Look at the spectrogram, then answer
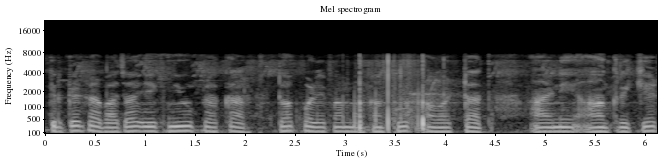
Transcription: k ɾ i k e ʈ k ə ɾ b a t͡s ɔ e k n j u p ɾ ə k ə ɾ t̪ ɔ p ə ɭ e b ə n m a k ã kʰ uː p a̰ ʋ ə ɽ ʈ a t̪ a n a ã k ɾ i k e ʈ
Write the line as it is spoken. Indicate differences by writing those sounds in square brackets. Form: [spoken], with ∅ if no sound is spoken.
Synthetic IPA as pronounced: k ɾ i k e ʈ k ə ɾ b a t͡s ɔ e k n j u p ɾ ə k [a] ɾ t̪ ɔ p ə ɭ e [p] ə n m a k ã kʰ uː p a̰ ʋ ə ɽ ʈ a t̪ a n [i] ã k ɾ i k e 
